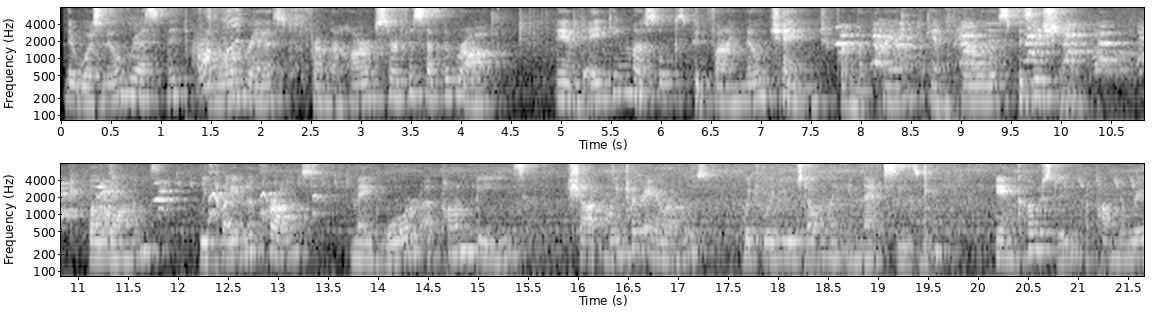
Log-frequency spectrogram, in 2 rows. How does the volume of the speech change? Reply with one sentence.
The volume of the speech stays about the same.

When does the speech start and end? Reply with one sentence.
You can hear the speech from 0.0 to 4.3 s, from 4.9 to 10.2 s and from 11.1 to 21.6 s.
